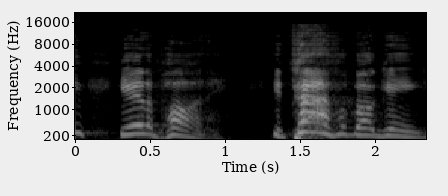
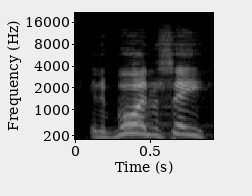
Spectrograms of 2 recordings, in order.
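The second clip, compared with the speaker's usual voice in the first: ordinary talk, nothing marked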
